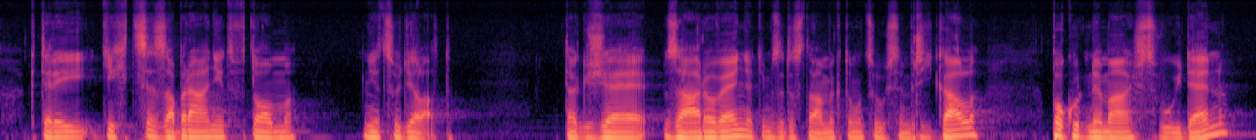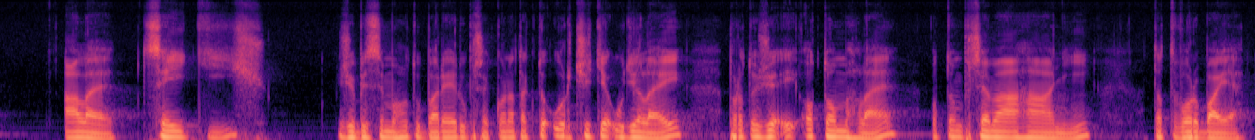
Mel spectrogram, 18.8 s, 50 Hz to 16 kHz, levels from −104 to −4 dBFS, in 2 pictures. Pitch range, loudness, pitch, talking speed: 105-125 Hz, -32 LUFS, 110 Hz, 145 wpm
